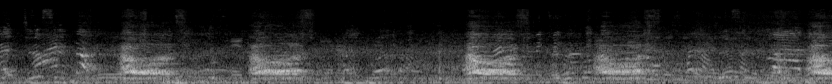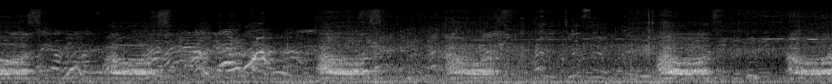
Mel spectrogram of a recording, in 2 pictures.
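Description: A crowd of young men and women chants loudly and rhythmically outdoors.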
